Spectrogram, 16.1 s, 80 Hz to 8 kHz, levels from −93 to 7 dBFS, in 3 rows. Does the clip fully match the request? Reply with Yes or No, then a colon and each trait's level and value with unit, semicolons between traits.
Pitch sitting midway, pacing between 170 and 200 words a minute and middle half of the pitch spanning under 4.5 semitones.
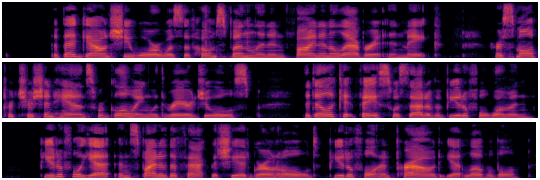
No: high, 220 Hz; average, 185 wpm; average, 2.9 semitones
